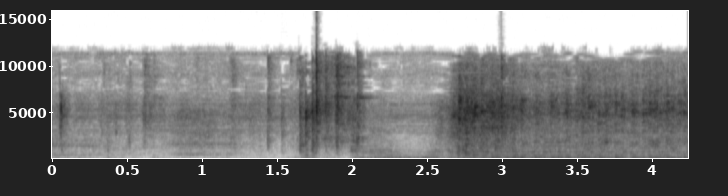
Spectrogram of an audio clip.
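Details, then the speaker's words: 1975 International model 200 3/4-ton 4x4 pickup, four-speed, 142,000 miles, cold start at about 35°F: cranks, catches, then a loud, raspy, puffing idle, much louder than it should be, typical of an exhaust leak. "when I start this up you're not going to be able to hear me talk cuz of the uh exhaust"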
